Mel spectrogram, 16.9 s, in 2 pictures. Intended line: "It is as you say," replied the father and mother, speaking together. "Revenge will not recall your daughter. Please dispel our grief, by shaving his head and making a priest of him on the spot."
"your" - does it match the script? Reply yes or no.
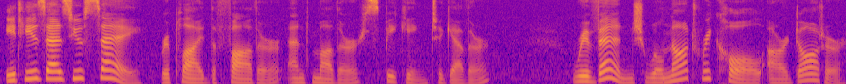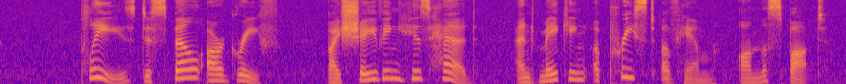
no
